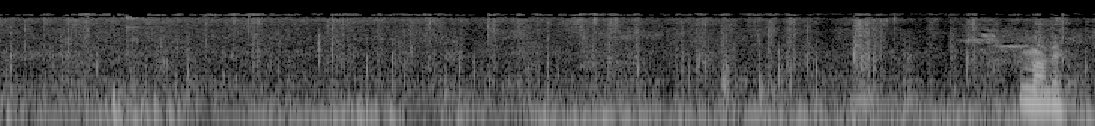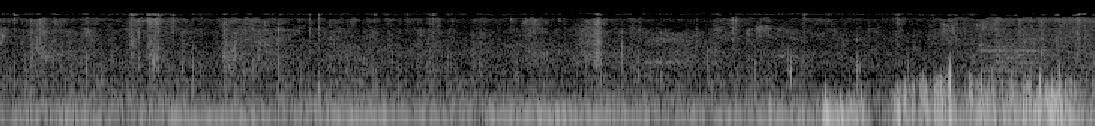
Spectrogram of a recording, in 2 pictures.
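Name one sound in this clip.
A cow's hooves step softly on dry dirt.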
